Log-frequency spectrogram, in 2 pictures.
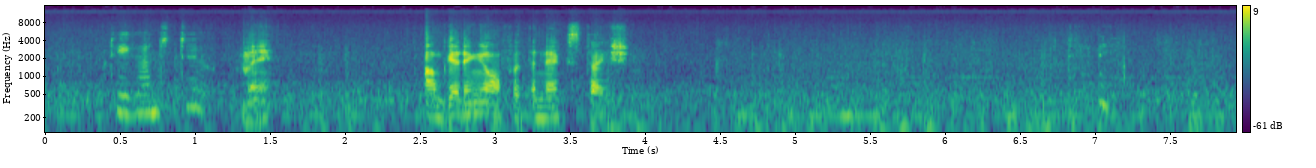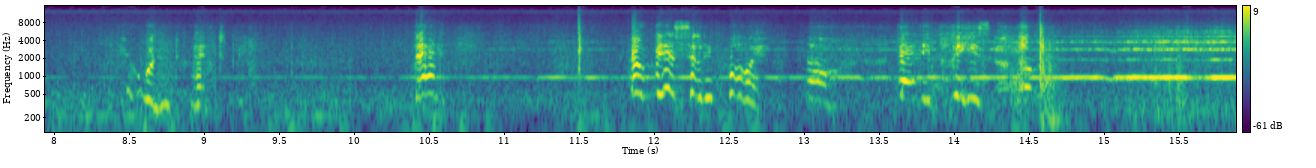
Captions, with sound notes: What are you going to do? Me? I'm getting off at the next station. Danny. You wouldn't hurt me. Danny, don't be a silly boy. No, Danny, please! -Oh! -[hand thuds]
